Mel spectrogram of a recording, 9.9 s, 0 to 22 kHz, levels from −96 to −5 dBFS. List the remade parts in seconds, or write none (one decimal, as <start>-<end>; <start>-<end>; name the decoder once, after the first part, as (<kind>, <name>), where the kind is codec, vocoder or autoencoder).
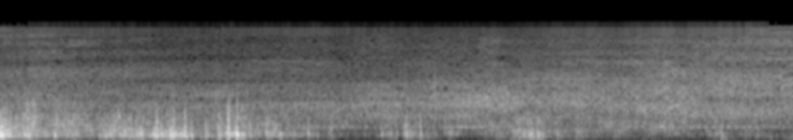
6.1-8.6 (codec, SNAC)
